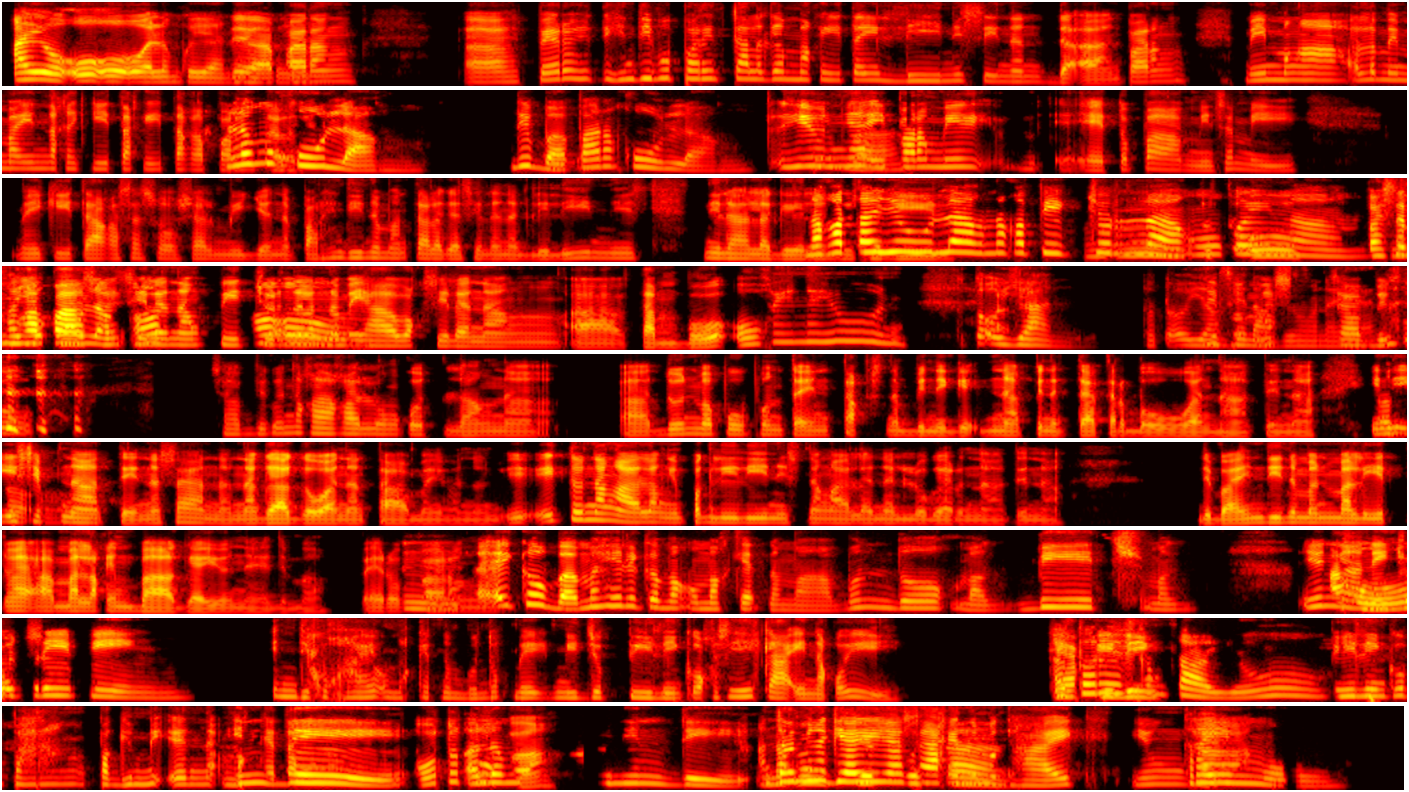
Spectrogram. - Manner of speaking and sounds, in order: other background noise; laugh
- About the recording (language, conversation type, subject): Filipino, unstructured, Paano natin maipapasa sa mga susunod na henerasyon ang pagmamahal at pag-aalaga sa kalikasan?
